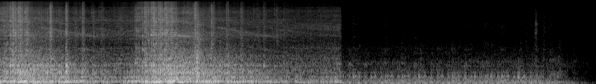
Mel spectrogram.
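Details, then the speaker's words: 350 small-block Chevy in a 1964 Impala after top-end and oil pan reseal, 34° total timing, leaned idle mixture, choke adjusted: couple of throttle blips then settling to smooth even 700 rpm idle without stumble; healthy. "So the idle's at 700."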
